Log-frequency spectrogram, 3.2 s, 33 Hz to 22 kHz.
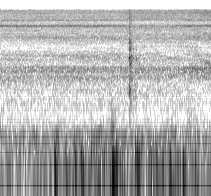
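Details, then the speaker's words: Turbo diverter valve bench test at 30 psi in, only about 16 held, roughly ten pounds of leak-down: faint steady hiss under soft knocks, air escaping past the plunger; owner suspects this valve caused trouble on his car. "we're leaking out through here could be why the car that when I bought the car with these on that could be why I had it"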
